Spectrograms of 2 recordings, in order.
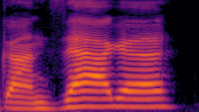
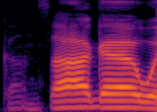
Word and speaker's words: Gonzaga: So Spokane is the home of Gonzaga, not Gonzaga, which was the home of Brandon Clark until last night when he officially became a Memphis Grizzly.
